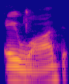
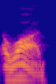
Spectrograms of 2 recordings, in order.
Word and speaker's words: Awad: And I know some families that pronounce it Awad and some pronounce it Awad. So Awad. It's like Awad.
